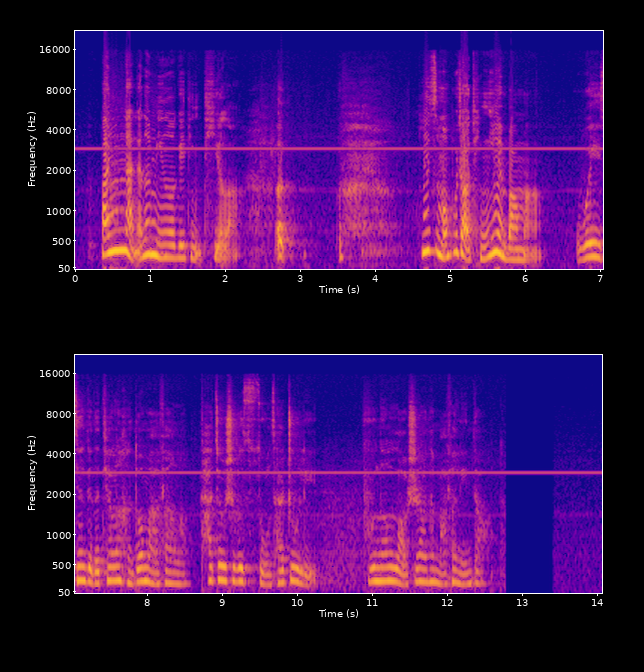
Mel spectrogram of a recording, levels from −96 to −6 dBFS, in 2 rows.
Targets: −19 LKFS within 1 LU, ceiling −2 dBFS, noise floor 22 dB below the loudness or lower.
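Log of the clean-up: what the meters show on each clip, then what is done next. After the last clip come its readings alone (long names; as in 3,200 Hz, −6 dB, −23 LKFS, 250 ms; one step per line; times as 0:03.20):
share of clipped samples 0.9%; peaks flattened at −15.0 dBFS; interfering tone 2,900 Hz; level of the tone −50 dBFS; integrated loudness −26.0 LKFS; sample peak −15.0 dBFS; target loudness −19.0 LKFS
→ clipped peaks rebuilt −15 dBFS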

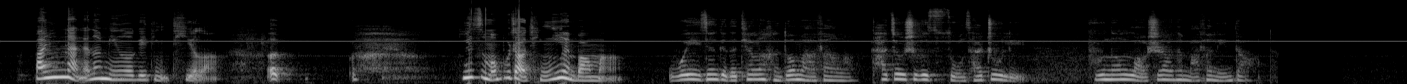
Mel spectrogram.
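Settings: share of clipped samples 0.0%; interfering tone 2,900 Hz; level of the tone −50 dBFS
→ notch filter 2,900 Hz, Q 30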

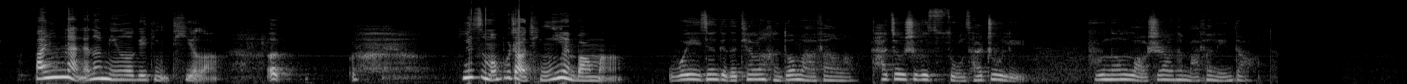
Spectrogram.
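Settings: interfering tone none found; integrated loudness −25.5 LKFS; sample peak −6.0 dBFS; target loudness −19.0 LKFS
→ level +6.5 dB
brickwall limiter −2 dBFS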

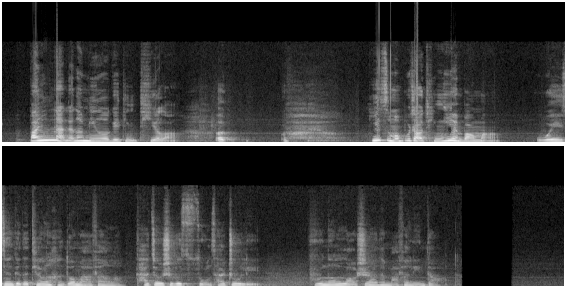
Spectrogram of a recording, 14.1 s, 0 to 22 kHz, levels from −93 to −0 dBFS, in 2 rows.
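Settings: integrated loudness −19.0 LKFS; sample peak −2.0 dBFS; background noise floor −60 dBFS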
